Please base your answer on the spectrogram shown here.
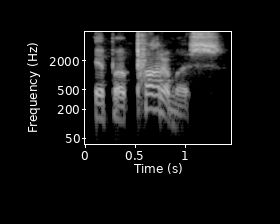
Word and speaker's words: hippopotamus: And or you could, if you're by yourself, you could clap when you get the stress. You could go hippopotamus, okay?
